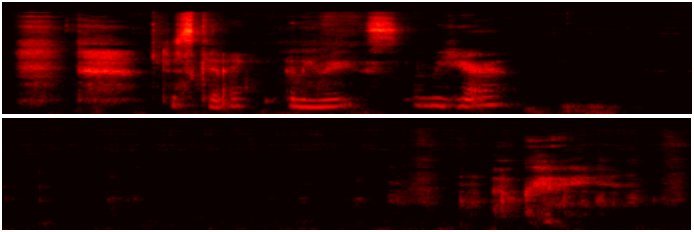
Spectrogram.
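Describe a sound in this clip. A young woman speaks close to the microphone, calmly and with pauses.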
